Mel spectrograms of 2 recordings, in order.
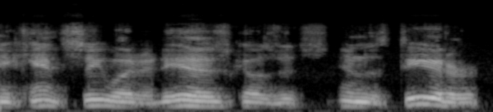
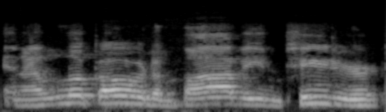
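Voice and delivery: normal talking voice

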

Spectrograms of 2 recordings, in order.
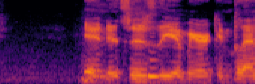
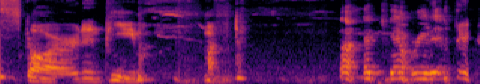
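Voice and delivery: laughing; 9 semitones higher, slower than usual. Real, not acted. Breaking up while reading.

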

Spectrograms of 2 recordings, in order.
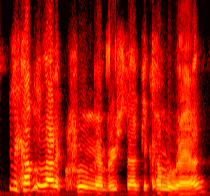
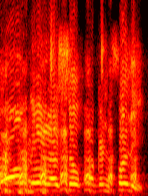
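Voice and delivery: high and loud, laughing through the words; imitating crew cracking up; 8 semitones higher, 4 dB louder than usual. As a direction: let the held-in laugh burst out. Crew bursting out after holding laughter.

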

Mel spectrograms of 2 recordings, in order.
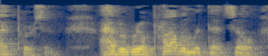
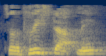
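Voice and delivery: normal talking voice

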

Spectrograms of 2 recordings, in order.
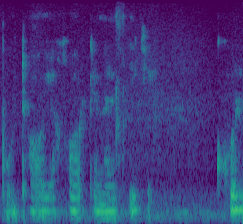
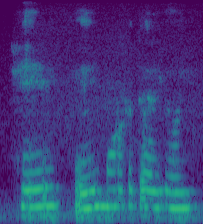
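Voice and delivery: mock call across the shore, a bit higher; 3 semitones higher, slower than usual. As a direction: call out to wake the seagull. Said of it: "بعد شروع به فریاد زدن کرد".

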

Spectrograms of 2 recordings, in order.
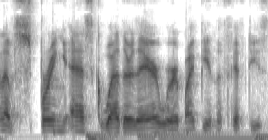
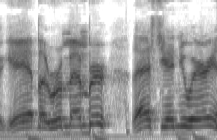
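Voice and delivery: put-on higher, louder old-pal enthusiasm; mock excited reminiscing; 9 semitones higher, 5 dB louder than usual. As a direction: play a friend eagerly recalling last winter. Acts out old friends swapping weather memories.

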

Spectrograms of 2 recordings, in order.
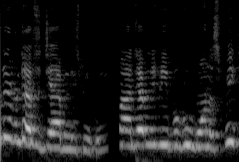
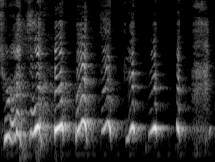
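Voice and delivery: high, loud laughing through words; real laughter breaking in; 12 dB louder, slower than usual. Real, not acted. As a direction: laugh at the absurdity.

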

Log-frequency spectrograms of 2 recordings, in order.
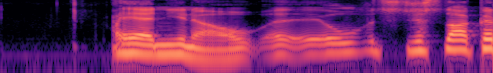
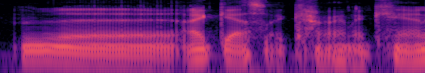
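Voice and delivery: put-on very low, quiet, half-hearted drunk; barely bother to agree, sunk down low; wasted reluctance; 9 semitones lower, 18 dB quieter, slower than usual. Drunk Jet answers the challenge to fight, low and listless. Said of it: "Jet's just wasted".

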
